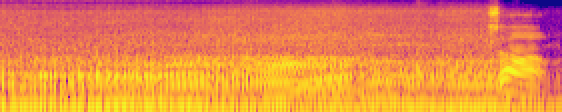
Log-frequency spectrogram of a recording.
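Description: A Ducati Diavel motorcycle engine idles loud and close, then revs and pulls away, the pitch sweeping upward as it rides off near the end; a voice speaks briefly over the start.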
